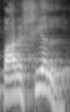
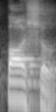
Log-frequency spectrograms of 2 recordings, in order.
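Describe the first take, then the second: First: The ending is said as two syllables, shee-ul. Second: The ending is said as one syllable, shul. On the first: The speaker calls it wrong. "इसको भी पार्शियल नहीं बोलना है" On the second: The speaker calls it right. "इसको हम पढ़ेंगे पार्शल"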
